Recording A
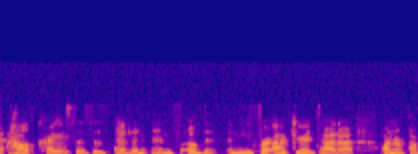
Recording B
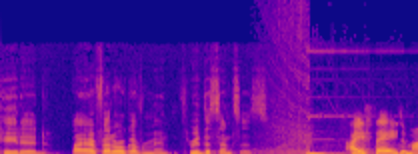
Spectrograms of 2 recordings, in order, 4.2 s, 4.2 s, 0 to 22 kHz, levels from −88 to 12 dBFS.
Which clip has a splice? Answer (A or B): B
